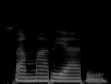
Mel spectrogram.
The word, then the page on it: samariari: wamesa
